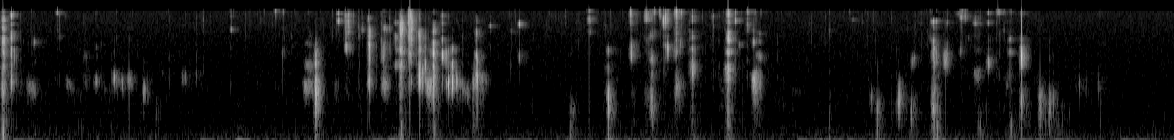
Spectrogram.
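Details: Several pet cats eat towers of minced meat indoors; wet chewing and sharp clicking bites come in uneven bursts, busiest mid-clip, in a quiet small room.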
